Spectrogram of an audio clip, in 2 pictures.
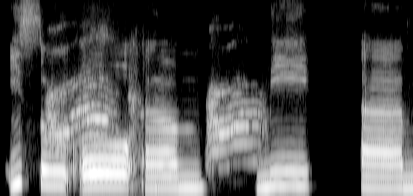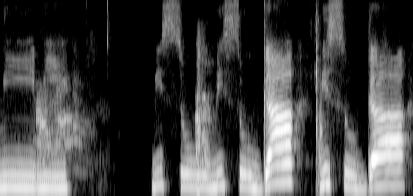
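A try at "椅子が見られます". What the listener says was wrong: Not misu. It's not misu. It's isu. Miraremasu. Isu ga miraremasu.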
